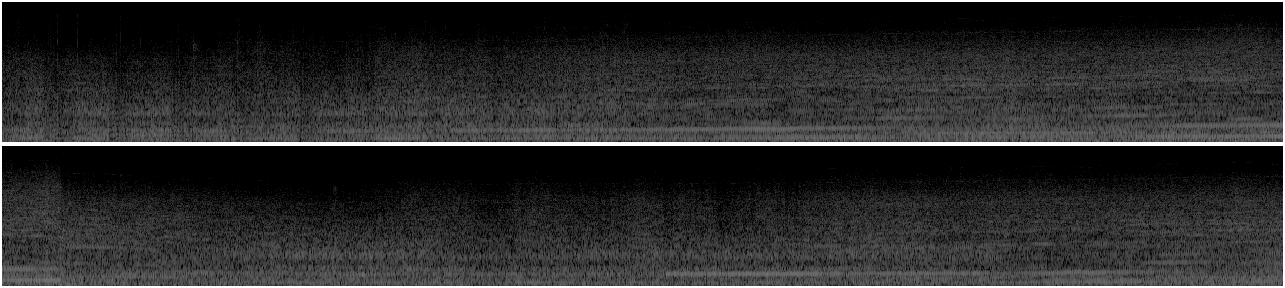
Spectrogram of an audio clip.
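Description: ARCA race cars lapping Phoenix Raceway in a racing game: a faint but continuous engine whine that climbs in pitch, drops sharply midway as the car shifts or brakes, then builds again.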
